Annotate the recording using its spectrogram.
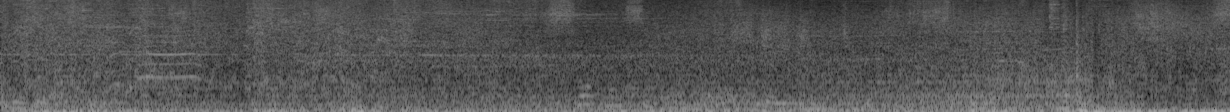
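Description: Game explosions and spell effects crash and boom in a busy battle.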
